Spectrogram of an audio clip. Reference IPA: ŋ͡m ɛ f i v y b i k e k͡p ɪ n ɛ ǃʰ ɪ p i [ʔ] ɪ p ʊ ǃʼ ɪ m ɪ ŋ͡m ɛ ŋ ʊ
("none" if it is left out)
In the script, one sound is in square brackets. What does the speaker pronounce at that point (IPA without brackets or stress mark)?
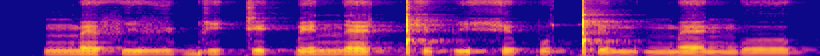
h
